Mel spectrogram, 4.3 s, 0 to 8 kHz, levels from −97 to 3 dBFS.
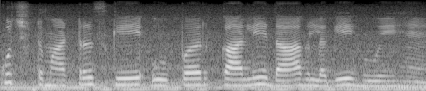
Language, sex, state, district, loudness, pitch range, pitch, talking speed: Hindi, male, Punjab, Fazilka, -15 LUFS, 175-205 Hz, 190 Hz, 125 wpm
